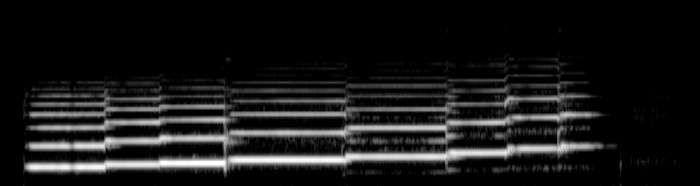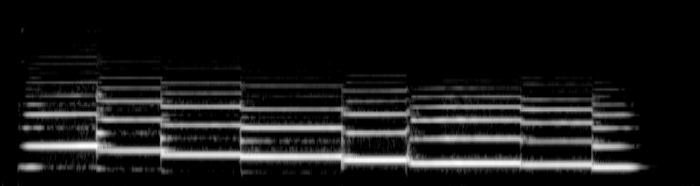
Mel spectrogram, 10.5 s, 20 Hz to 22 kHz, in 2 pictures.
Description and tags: Part of the Good-sounds dataset of monophonic instrumental sounds.
instrument::flute
note::A
good-sounds-id::7031
mode::natural minor
Intentionally played as an example of bad-tempo-legato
